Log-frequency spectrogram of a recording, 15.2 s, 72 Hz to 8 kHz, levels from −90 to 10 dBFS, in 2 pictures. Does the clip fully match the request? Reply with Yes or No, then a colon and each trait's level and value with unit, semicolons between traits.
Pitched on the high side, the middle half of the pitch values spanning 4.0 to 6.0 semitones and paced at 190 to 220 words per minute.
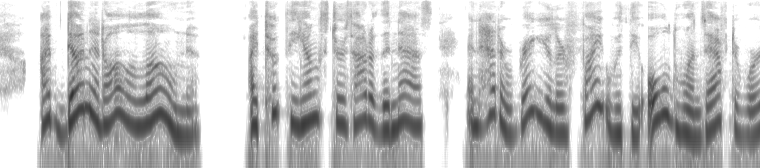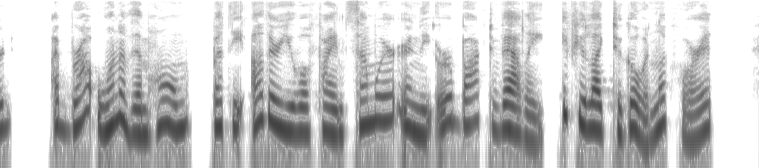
Yes: high, 230 Hz; average, 5.0 semitones; average, 195 wpm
